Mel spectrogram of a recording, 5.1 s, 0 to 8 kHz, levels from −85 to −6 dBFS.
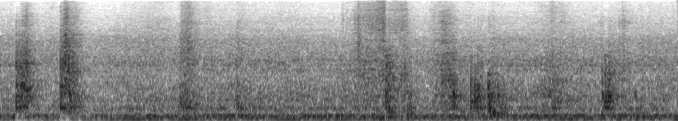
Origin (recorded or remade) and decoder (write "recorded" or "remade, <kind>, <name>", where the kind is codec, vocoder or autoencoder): recorded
